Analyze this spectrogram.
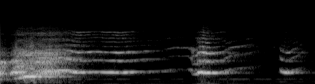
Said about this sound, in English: The dog barking. He'll get the rest of them going. The Japanese will know there are strangers in this darkened village.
